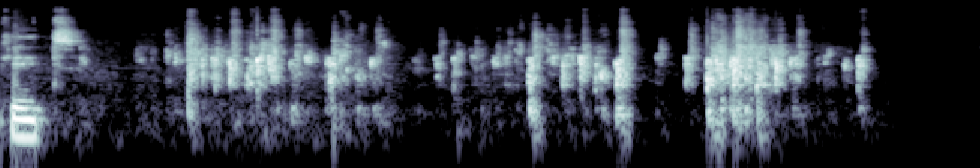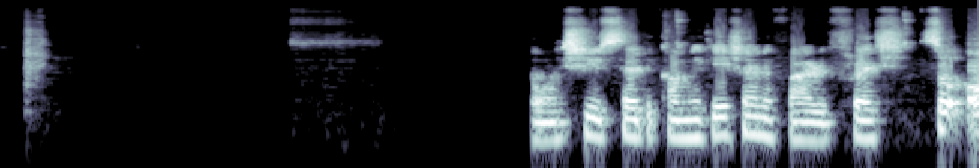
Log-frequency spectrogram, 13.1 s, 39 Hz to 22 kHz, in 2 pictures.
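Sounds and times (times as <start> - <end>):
computer keyboard typing: 0.9 - 5.8.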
